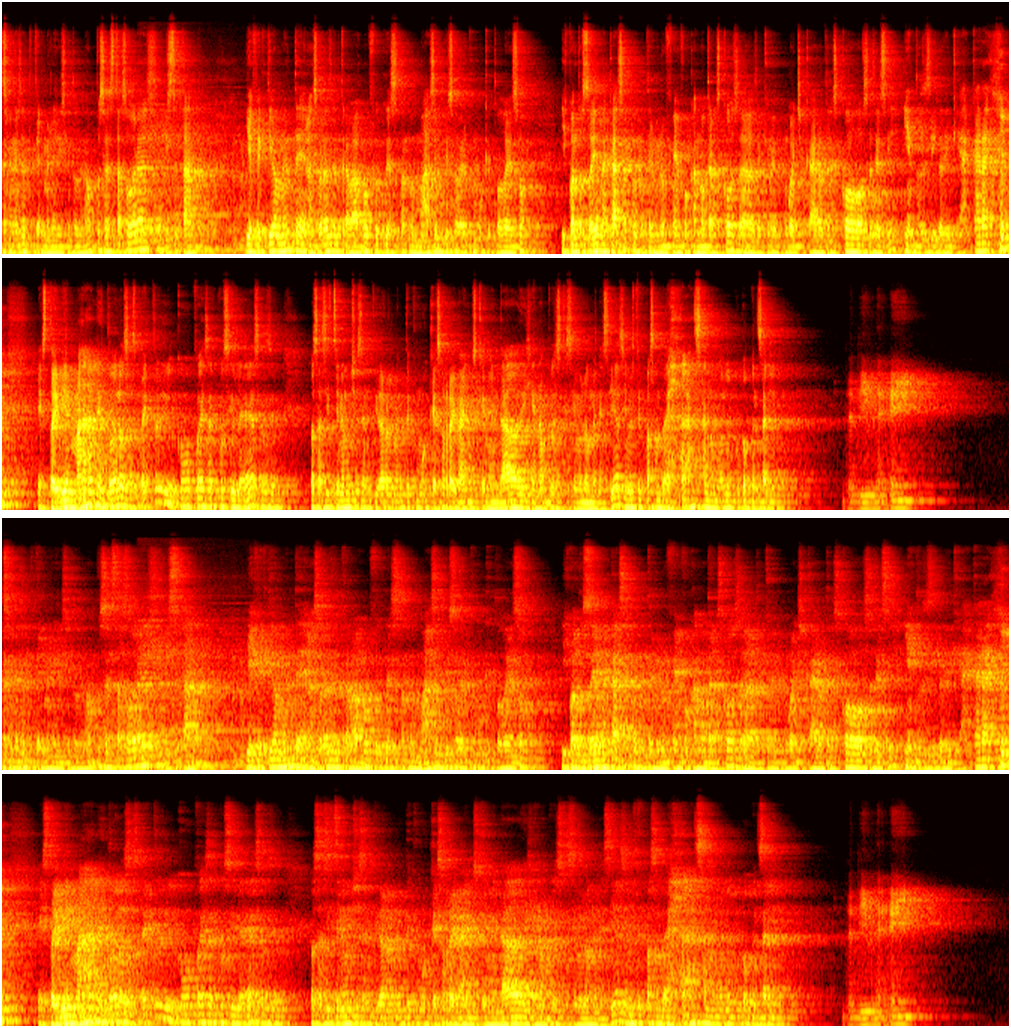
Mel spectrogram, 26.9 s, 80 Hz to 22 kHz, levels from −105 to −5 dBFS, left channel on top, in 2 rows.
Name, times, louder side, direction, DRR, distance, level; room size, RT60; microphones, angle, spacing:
voice 1, 0.0-2.7 3.2-7.0 7.5-17.1 17.5-23.8, left 2 dB, 60° left, 2 dB, 0.5 m, -25 dB
sound 1, 1.8-5.8, equal, 80° right, 1.5 m, -42 dB
voice 2, 24.7-25.5, equal, 5° right, -1 dB, 0.4 m, -37 dB
5.2 x 2.5 x 3.6 m, 1.4 s
head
